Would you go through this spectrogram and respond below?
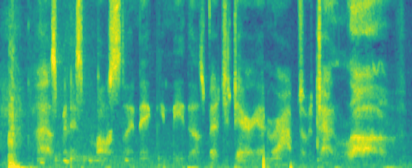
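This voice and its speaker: A woman rambling in a chatty, close-mic whisper, talking to a friend in an ASMR video. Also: unhurried. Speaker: ASMR creator.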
